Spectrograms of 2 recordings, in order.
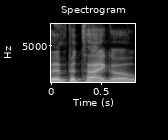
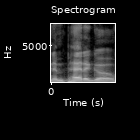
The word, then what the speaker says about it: Impetigo: I fucking love Impetigo, man. I've been saying it wrong. I've been saying Impetigo for years. It's Impetigo.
